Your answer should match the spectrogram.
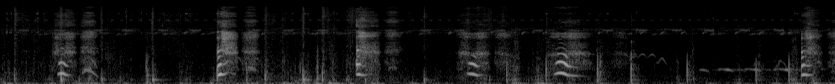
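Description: A frightened girl's short whimpering gasps, about five of them, each bending up and down in pitch, with footsteps and rustling as she pushes through brush onto a dirt road.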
